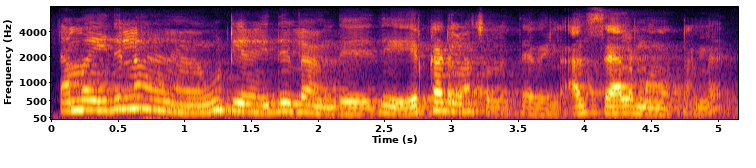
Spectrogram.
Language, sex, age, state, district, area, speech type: Tamil, female, 60+, Tamil Nadu, Namakkal, rural, spontaneous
